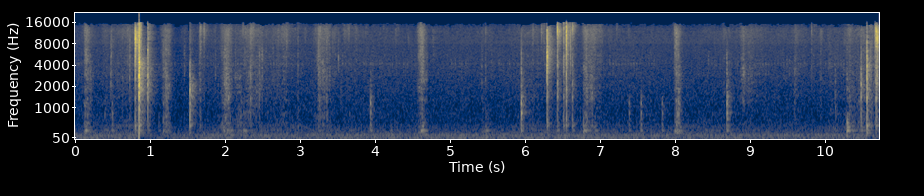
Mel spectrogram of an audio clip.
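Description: Red butter slime squished and kneaded by hand, giving irregular sticky clicks and pops, the loudest about a second in and a quick cluster around six to seven seconds.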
